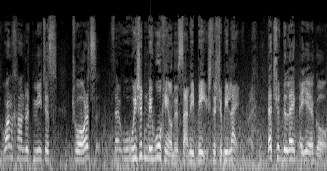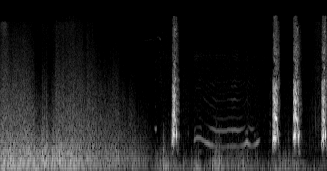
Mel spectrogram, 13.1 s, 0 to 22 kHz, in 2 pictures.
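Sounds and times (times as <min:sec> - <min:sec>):
steady wind rumble on the tundra: 0:00.0 - 0:13.0
speech: 0:00.1 - 0:06.7
dog whining at a reindeer herders' camp: 0:09.6 - 0:13.0
dogs barking outdoors at a reindeer herders' camp on the tundra: 0:10.0 - 0:10.2, 0:12.0 - 0:13.0.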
